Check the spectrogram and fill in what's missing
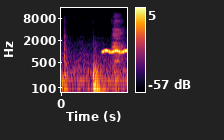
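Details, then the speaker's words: Child's hearing test, play audiometry: brief rustle then a steady slightly warbling pure whistle tone from the audiometer, a peg placed in a hole on each whistle. "And what we're going to do is, every time you hear a whistle, we are going to put one of these plugs into the holes."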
